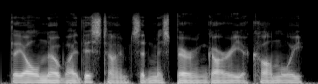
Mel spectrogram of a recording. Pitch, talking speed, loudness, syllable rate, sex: 90 Hz, 190 wpm, -17 LUFS, 4.9 syllables/s, male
